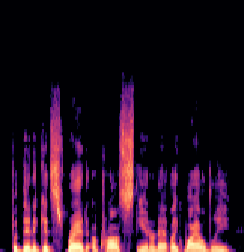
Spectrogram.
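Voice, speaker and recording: A man talks at a fairly quick pace. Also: very clean recording, silent background. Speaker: video journal vlogger. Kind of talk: casual monologue. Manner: halting, self-correcting.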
